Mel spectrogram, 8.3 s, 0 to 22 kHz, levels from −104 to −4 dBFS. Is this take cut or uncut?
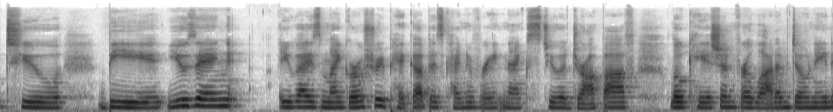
uncut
